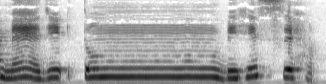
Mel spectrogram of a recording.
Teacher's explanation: when you stop on the word سِحْر، the raw is going to be soft because there's a كَسْرَة on سِين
